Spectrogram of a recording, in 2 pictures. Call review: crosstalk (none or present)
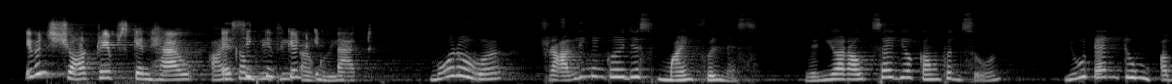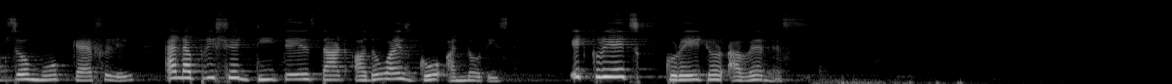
present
